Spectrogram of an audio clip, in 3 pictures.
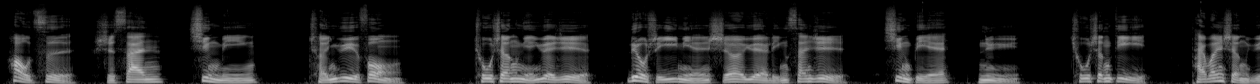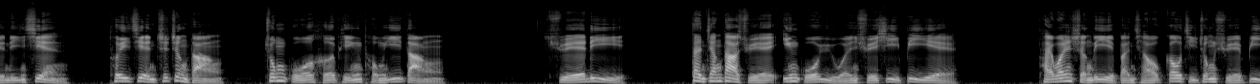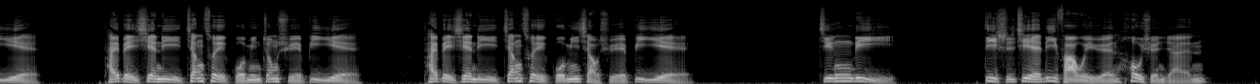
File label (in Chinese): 國語; 新北市; 有聲公報; 市議員; 第5選區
